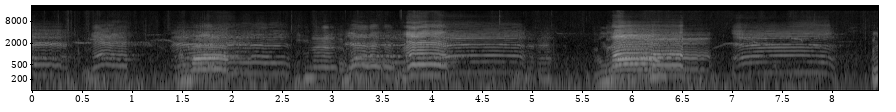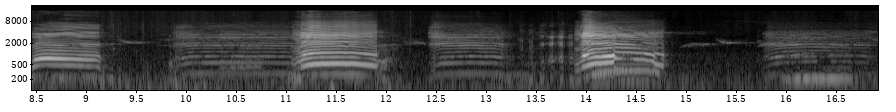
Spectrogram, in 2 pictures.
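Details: Lambs of the Zwartbles breed bleating in a Kilkenny orchard, Ireland, as a hot day cools into evening; a flock calls in loud, wavering, overlapping bleats roughly every two to three seconds, birds faintly singing.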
